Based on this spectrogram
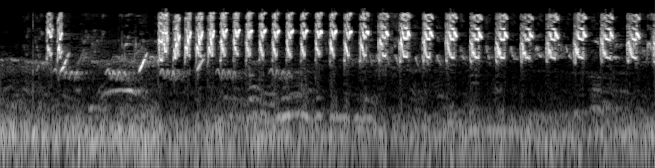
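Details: Female competition lovebird of fighter type, one and a half years old, from Balikpapan, Indonesia, sings rapid, evenly repeated high sharp chips, about four per second, after a few scattered notes at the start.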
